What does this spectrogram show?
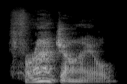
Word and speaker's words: fragile: Fragile. Fragile. Was this a surprise for you? It would be for a lot of learners of English. So fragile is stressed on the first syllable.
